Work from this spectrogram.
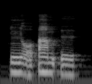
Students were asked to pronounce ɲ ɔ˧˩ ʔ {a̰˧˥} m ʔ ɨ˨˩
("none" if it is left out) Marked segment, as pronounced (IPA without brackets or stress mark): a˧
